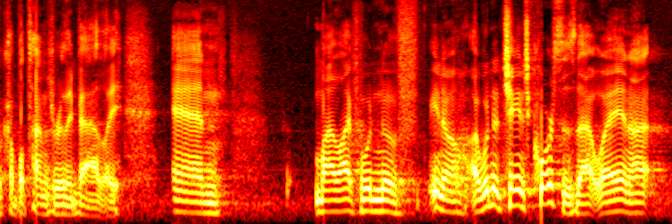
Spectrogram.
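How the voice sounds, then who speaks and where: A man at a fairly low pitch and moderate pace, with noticeable background noise. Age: 30s. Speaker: MMA fighter. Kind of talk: interview.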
